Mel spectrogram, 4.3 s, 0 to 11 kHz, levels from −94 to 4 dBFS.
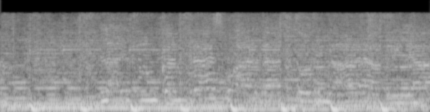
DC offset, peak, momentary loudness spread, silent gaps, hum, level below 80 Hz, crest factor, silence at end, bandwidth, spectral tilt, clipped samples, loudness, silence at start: under 0.1%; -4 dBFS; 1 LU; none; none; -20 dBFS; 10 dB; 0 s; 8 kHz; -4.5 dB/octave; under 0.1%; -16 LUFS; 0 s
